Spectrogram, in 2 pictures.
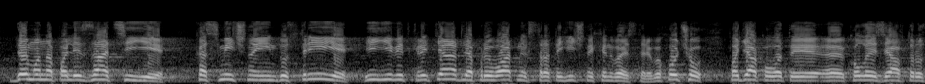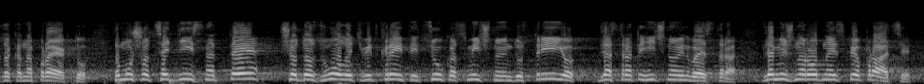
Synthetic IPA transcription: d̪ɛmɔnɐpɔlʲizɑt͡sʲiji | kɔsmʲit͡ʃnɔjiːnd̪ʊst̪ɾʲijijjijiʋʲid̪kɾɪtʲːad̪lʲɐpɾɪʋɑt̪nɪxst̪ɾɐt̪eɦʲit͡ʃnɪxinʋɛst̪ɔɾʲiʋxɔt͡ʃʊ | pɔdʲakʊʋɐt̪ɪkɔlˠɛzʲiɑwt̪ɔɾʊzɐkɔnɐpɾɔɛkt̪ʊ | t̪ɔmuʃt͡ʃɔt̪sɛdʲijsʲnɔt̪ɛ | ʃt͡ʃɔd̪ɔzʋɔlˠɪtʲʋʲid̪kɾɪt̪ɪt͡sʲukɔsmʲit͡ʃnʊind̪ʊst̪ɾʲijʊ | d̪lʲɐst̪ɾɐt̪eɦʲit͡ʃnɔɦɔinʋɛst̪ɔɾɐ̰ | d̪lʲɐmʲiʒnɐɾɔd̪nɔjispʲiwpɾɑt͡sʲi

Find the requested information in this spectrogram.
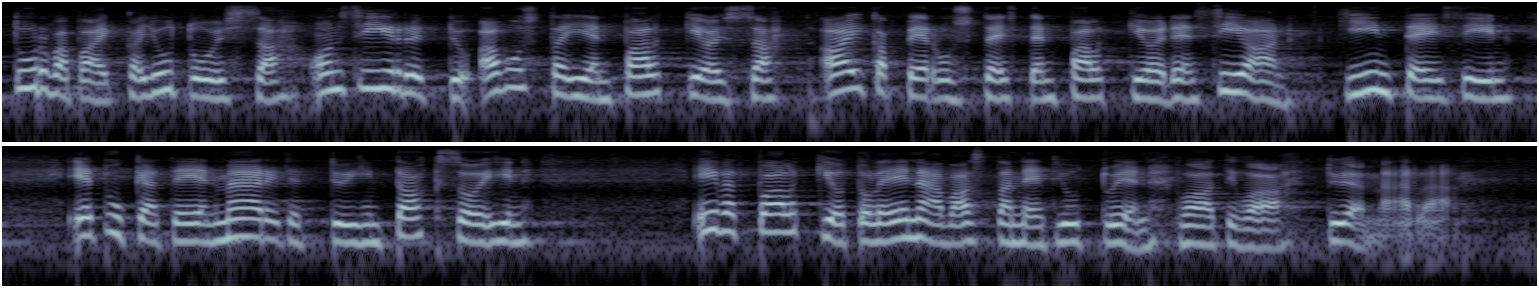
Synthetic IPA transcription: t̪urʋɑpɑjkːɑjut̪uisːɑonsiːrːyt̪ːyʔɑʋust̪ɑjie̞mpɑlkːio̞jsːɑ | ʔɑjkɑpe̞rust̪ejst̪e̞mpɑlkːio̞jde̞nsiɑːnkiːnt̪e̞jsiːnʔe̞t̪ukæt̪eːnmæːɾit̪e̞t̪ːyihint̪ɑkso̞jhin | ʔeijʋæt̪pɑlkːio̞t̪o̞le̞e̞næːʋɑst̪ɑnːe̞ːt̪jut̪ːujenʋɑːt̪iʋɑːt̪yømʔæ̰ːræ̰ː

